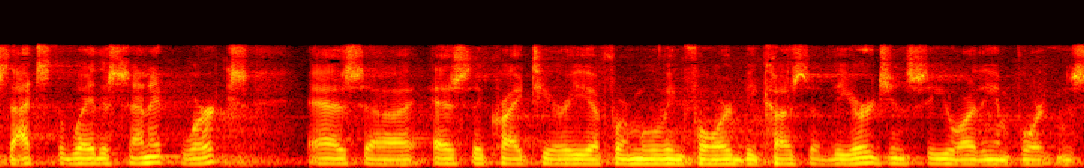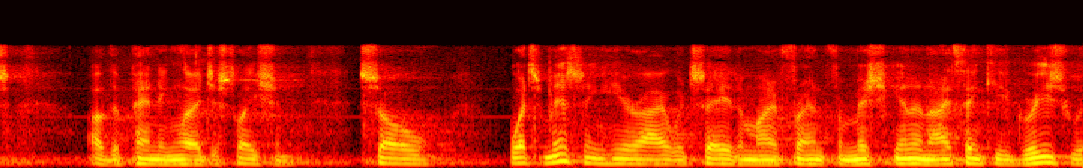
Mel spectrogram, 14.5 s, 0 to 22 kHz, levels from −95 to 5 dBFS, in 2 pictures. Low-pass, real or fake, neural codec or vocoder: 7.2 kHz; real; none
